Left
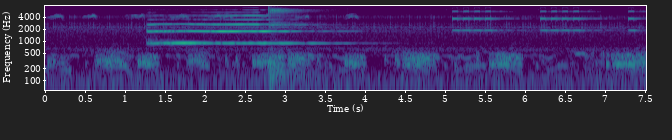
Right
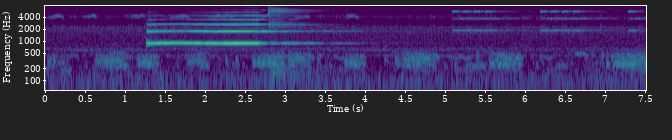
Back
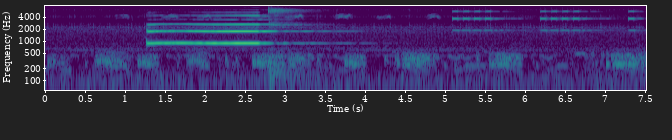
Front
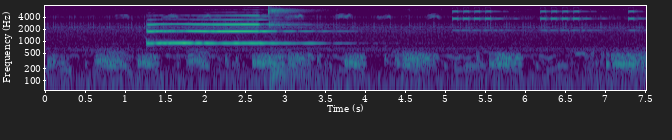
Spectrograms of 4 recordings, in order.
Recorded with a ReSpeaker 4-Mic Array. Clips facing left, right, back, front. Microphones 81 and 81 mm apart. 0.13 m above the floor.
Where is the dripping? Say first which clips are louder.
Right 2 dB, front 1 dB; 140° left, 3 m.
